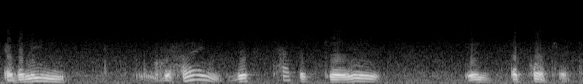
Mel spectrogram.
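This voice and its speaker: A thin, noisy vintage radio recording carries a haunted nobleman husband. He speaks formally and gravely, with halting pauses and wide, theatrical swings of pitch, devoted and anguished. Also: very animated. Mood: tender, tense. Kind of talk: old-time radio drama acting. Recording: noisy, narrow-band vintage radio broadcast.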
